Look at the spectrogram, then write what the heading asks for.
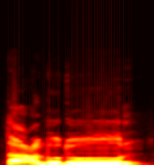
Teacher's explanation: عین کو حلق سے ادا کیا جائے گا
